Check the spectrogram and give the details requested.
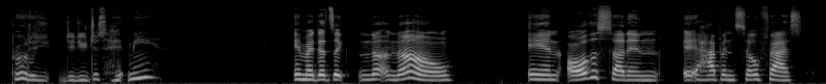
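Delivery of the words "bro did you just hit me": mock-accusing tone, quieter and faster. Telling a story, quoting a man confronting the speaker's dad: retelling an accusing question. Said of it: "looks at my dad and goes".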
